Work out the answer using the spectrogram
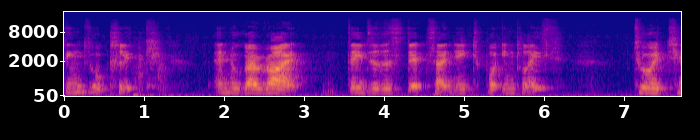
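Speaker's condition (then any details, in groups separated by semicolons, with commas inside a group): Cerebral palsy, dystonic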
